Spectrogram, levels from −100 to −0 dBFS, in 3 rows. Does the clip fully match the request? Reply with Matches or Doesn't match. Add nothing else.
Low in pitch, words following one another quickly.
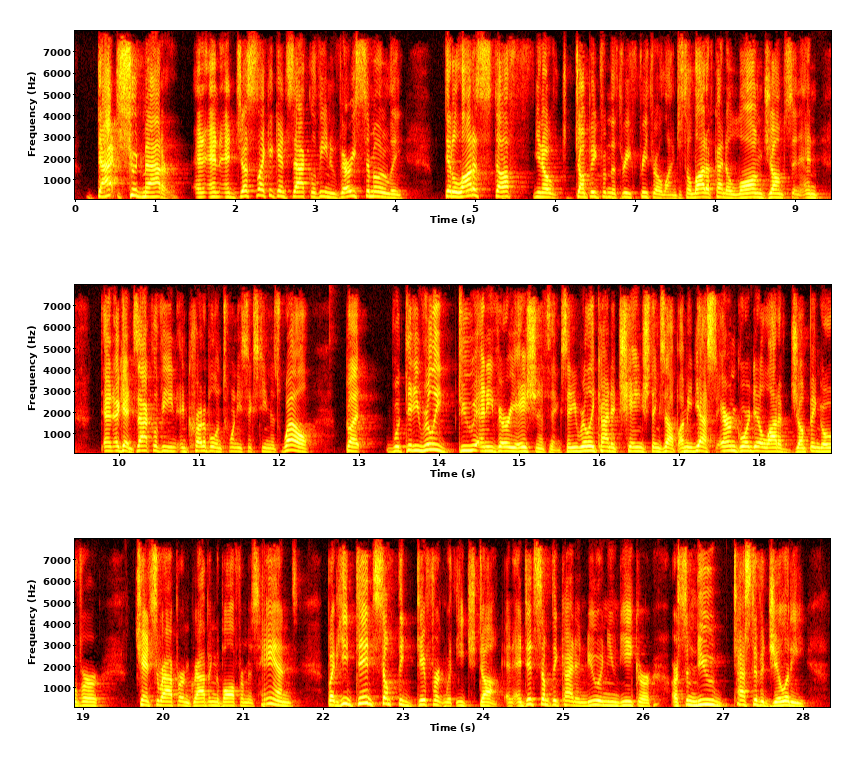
Doesn't match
